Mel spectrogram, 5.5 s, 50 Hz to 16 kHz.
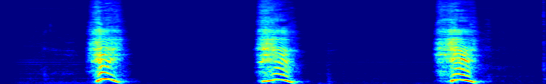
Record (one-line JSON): {"exhalation_length": "5.5 s", "exhalation_amplitude": 32768, "exhalation_signal_mean_std_ratio": 0.35, "survey_phase": "beta (2021-08-13 to 2022-03-07)", "age": "65+", "gender": "Male", "wearing_mask": "No", "symptom_none": true, "smoker_status": "Ex-smoker", "respiratory_condition_asthma": false, "respiratory_condition_other": false, "recruitment_source": "REACT", "submission_delay": "2 days", "covid_test_result": "Negative", "covid_test_method": "RT-qPCR", "influenza_a_test_result": "Negative", "influenza_b_test_result": "Negative"}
